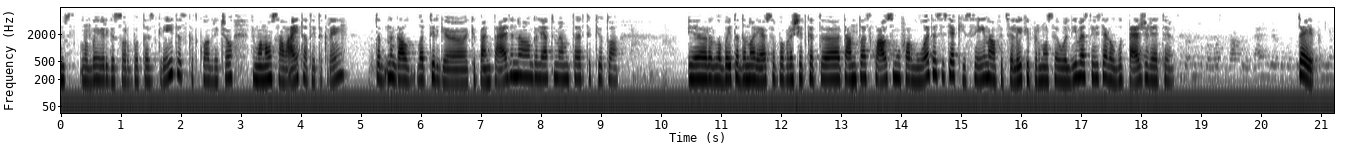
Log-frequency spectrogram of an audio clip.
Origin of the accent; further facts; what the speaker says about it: Lazdijai, Alytus County, Lithuania; now in Vilnius, Lithuania; Esu iš Lazdijų, bet gyvenu Vilniuje, tai ir jeigu pamatysiu tą anketą, tai pildysiu kaip Lazdijietė ir ten Veisiejietė.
